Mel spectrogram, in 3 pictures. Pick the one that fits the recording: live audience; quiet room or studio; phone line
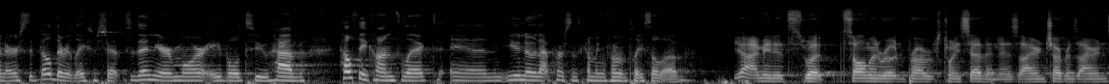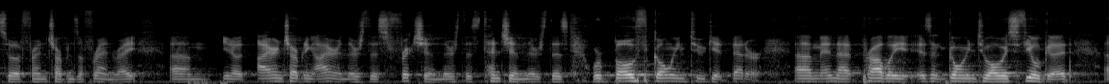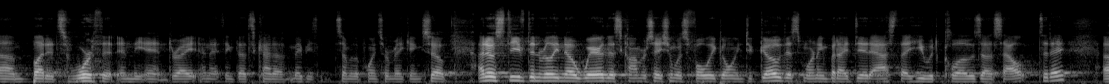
live audience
